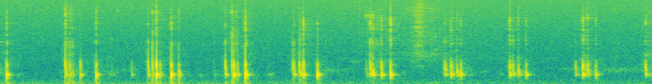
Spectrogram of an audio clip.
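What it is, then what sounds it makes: Carved pumpkin, hollow. Fingertips and nails tap the outer rind of a hollow carved jack-o'-lantern pumpkin held in both hands. Short, dry, hollow knocks with a low-mid resonant tone come in quick bursts of two to four, each dying away almost at once, with quiet gaps between the bursts.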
